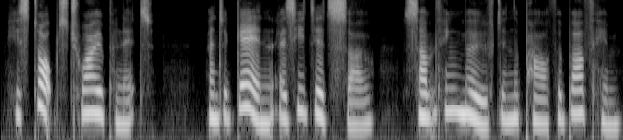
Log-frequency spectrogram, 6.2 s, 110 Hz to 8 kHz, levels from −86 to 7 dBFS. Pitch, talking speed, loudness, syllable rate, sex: 225 Hz, 175 wpm, -19 LUFS, 4.9 syllables/s, female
